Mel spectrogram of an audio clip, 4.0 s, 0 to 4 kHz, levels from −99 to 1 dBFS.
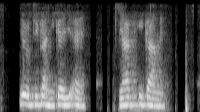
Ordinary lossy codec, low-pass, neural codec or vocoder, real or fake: AAC, 32 kbps; 3.6 kHz; none; real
